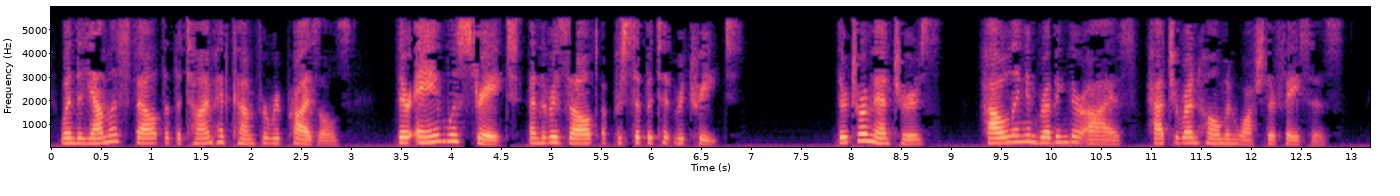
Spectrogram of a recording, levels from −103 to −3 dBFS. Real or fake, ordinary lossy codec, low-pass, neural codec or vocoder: fake; MP3, 24 kbps; 5.4 kHz; codec, 16 kHz, 0.3 kbps, FocalCodec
